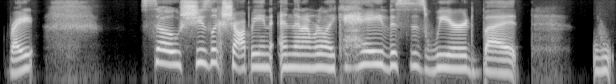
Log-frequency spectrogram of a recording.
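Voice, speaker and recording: A woman's voice: medium pitch, fairly bright tone, dry recording, studio quality. A young woman hosting a casual solo podcast, telling a story in a rambling way, full of fillers and laughter. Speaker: podcast host.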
